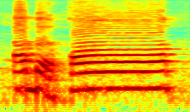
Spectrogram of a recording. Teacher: با کے اوپر قلقلہ کیا، قاف کو پر پڑھا۔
